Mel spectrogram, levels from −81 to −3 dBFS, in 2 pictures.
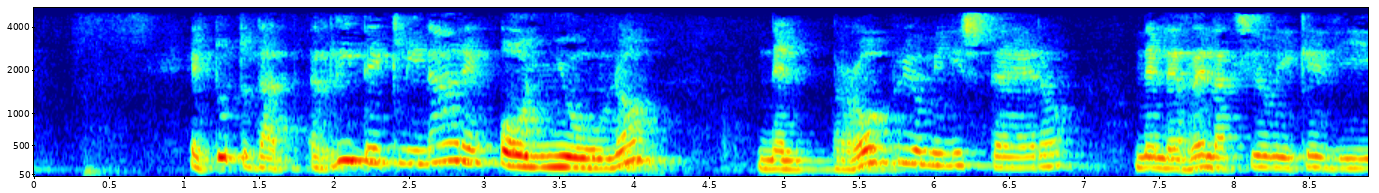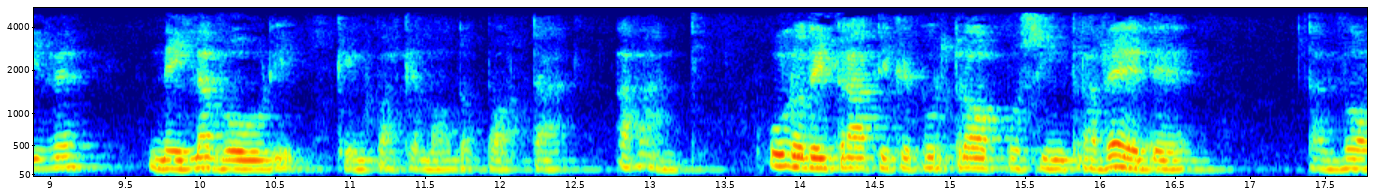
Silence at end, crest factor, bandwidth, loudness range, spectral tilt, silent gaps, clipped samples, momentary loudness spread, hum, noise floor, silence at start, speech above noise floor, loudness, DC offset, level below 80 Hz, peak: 0 s; 18 dB; 5.2 kHz; 7 LU; -9 dB/octave; none; under 0.1%; 15 LU; none; -55 dBFS; 0.35 s; 32 dB; -24 LUFS; under 0.1%; -64 dBFS; -6 dBFS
